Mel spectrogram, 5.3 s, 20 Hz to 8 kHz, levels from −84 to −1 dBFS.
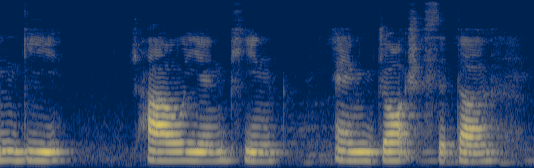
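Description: Nothing in this speech recording points to a technical fault; the signal holds steady and continuous throughout.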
